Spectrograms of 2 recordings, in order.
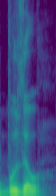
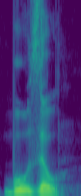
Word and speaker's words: Buzău: Äh, Buzău. Wie? Buzău.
